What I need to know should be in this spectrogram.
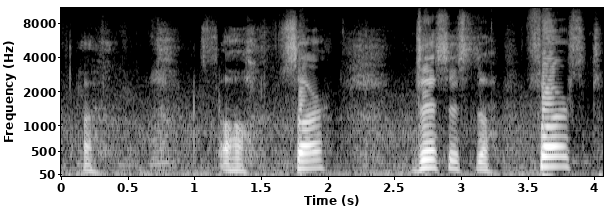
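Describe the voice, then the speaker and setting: A man's fairly high voice with ordinary pitch variation, a dry sound with no echo and light background noise. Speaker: homeless military veteran. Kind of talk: casual talk to camera. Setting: outdoors. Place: street. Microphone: phone near.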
